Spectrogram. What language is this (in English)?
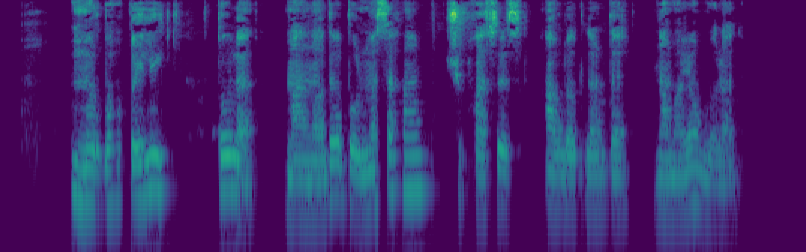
Uzbek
